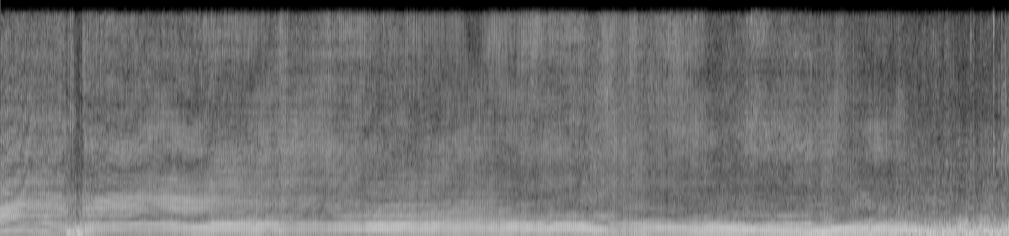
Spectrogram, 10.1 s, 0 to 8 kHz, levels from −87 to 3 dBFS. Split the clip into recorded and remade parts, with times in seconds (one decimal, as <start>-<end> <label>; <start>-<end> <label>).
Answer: 0.0-5.9 recorded; 5.9-8.7 remade; 8.7-10.1 recorded

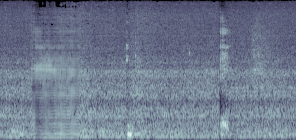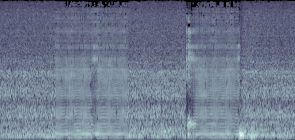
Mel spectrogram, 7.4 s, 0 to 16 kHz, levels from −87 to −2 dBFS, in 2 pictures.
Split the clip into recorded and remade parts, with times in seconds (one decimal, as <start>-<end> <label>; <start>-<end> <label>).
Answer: 0.0-0.4 recorded; 0.4-1.0 remade; 1.0-4.4 recorded; 4.4-5.3 remade; 5.3-6.1 recorded; 6.1-6.7 remade; 6.7-7.4 recorded

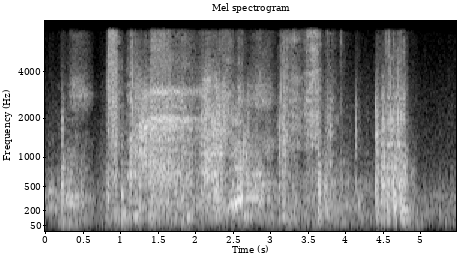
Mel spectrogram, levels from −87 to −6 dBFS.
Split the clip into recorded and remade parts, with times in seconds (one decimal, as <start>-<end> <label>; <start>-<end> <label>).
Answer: 0.0-5.5 recorded

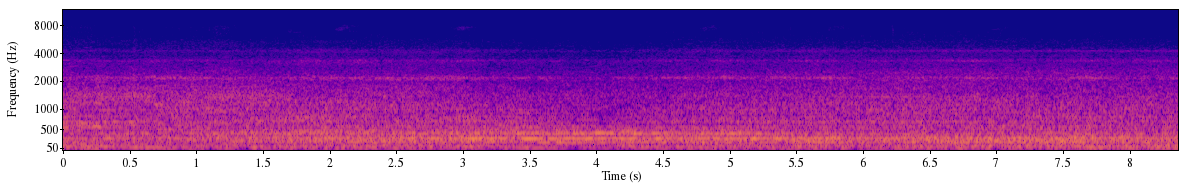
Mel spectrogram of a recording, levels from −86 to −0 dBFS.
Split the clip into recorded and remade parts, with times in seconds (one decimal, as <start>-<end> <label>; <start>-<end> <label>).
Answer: 0.0-1.4 remade; 1.4-3.4 recorded; 3.4-4.3 remade; 4.3-8.4 recorded

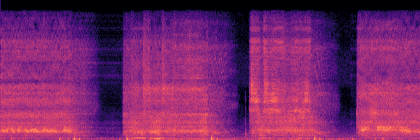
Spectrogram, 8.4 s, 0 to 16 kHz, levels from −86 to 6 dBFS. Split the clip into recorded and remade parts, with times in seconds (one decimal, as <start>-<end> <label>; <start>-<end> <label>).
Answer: 0.0-3.4 remade; 3.4-7.0 recorded; 7.0-8.4 remade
